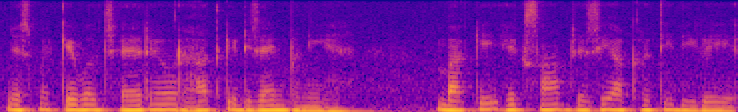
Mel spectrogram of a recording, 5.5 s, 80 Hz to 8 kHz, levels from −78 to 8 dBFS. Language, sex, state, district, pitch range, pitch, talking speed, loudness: Hindi, male, Chhattisgarh, Kabirdham, 125-140 Hz, 130 Hz, 195 wpm, -14 LUFS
